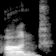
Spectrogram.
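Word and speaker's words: aren't: टू the mall why आंट जैसे मैंने आपको पहले बताया इसको आप ये प्रोनाउंस करिए आंट क्या प्रोनाउंस करिए ये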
